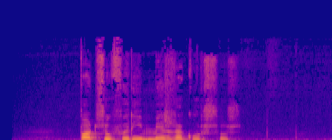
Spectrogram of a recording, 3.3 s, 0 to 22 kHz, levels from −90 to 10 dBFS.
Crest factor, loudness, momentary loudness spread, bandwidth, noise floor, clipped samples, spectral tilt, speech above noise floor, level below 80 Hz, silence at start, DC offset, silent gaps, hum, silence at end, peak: 22 dB; -29 LUFS; 15 LU; 16 kHz; -64 dBFS; under 0.1%; -6 dB/octave; 36 dB; -76 dBFS; 0.8 s; under 0.1%; none; none; 0.95 s; -10 dBFS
